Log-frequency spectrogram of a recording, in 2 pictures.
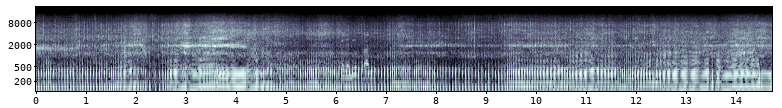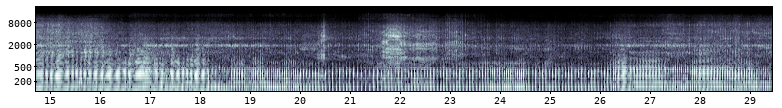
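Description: Enduro dirt bike engine running, its pitch swinging down and up with the throttle, sharply a few seconds in and again about halfway through.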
